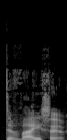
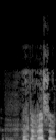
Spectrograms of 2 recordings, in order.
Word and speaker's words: divisive: Differing pronunciations of divisive, right? Divisive, divisive. Both are familiar. Both are widely used. And there is no difference, rather like the two pronunciations for either tomato or tomato. Just individual idiosyncrasy.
